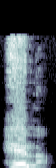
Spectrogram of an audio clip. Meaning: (noun) 1. money 2. heller; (interjection) Exclamation to get attention: hey
- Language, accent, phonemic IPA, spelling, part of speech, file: Swahili, Kenya, /ˈhɛ.lɑ/, hela, noun / interjection, Sw-ke-hela.flac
